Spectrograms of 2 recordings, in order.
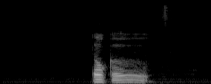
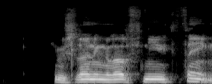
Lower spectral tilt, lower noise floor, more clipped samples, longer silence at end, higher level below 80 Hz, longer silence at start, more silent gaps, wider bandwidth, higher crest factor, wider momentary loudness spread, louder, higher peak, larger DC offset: about the same, -8 dB/octave vs -7 dB/octave; first, -69 dBFS vs -64 dBFS; neither; first, 0.45 s vs 0 s; second, -64 dBFS vs -54 dBFS; first, 0.9 s vs 0.55 s; neither; first, 16.5 kHz vs 14 kHz; first, 24 dB vs 14 dB; first, 24 LU vs 9 LU; second, -32 LUFS vs -17 LUFS; second, -12 dBFS vs -2 dBFS; neither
